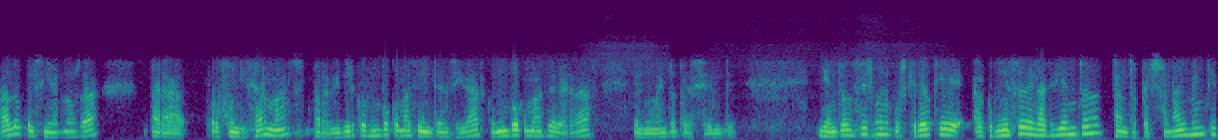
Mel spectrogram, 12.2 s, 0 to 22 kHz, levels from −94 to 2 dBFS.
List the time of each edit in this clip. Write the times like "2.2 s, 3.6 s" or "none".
none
